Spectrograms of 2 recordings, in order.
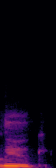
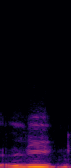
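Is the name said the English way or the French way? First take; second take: English; French. First: The name is said with an English vowel. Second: The name is said with a French vowel. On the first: The speaker calls it wrong. "it's not Luke" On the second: The speaker calls it right. "It's the very French way"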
